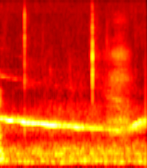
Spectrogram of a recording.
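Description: Faint emergency-vehicle siren wailing: one slow tone that falls steadily in pitch, then starts rising again near the end. Two faint clicks sound within it.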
